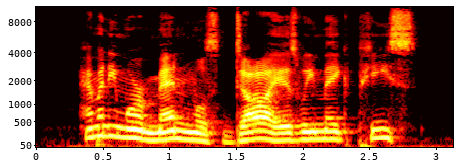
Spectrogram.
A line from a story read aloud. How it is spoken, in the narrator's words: exclaimed the President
